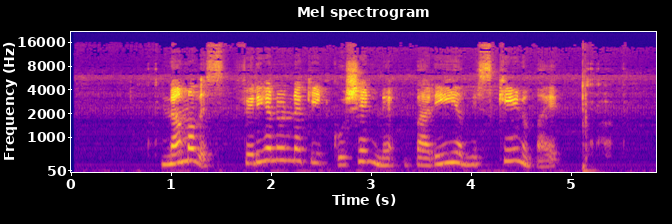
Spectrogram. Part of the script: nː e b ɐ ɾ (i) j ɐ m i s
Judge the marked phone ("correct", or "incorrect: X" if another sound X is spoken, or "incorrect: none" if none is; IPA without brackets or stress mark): incorrect: iː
